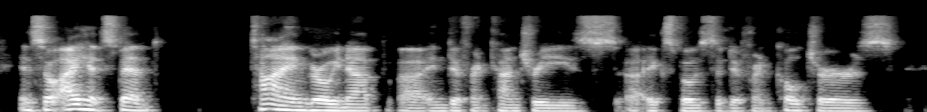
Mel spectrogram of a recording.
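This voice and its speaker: Against a quiet background, a man talks at a moderate pace and medium pitch, somewhat breathy and with ordinary pitch variation. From Uruguay. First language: Spanish. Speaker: business professor. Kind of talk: interview.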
